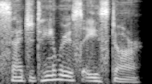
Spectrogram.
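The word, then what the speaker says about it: Sagittarius A*: our own Galaxy which is known as Sagittarius pronounced Sagittarius AAR the other is at the center of a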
